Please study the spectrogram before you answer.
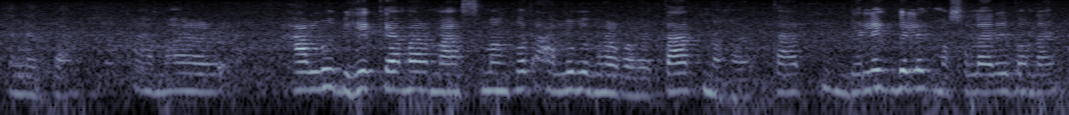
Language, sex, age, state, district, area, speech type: Assamese, female, 30-45, Assam, Nalbari, rural, spontaneous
